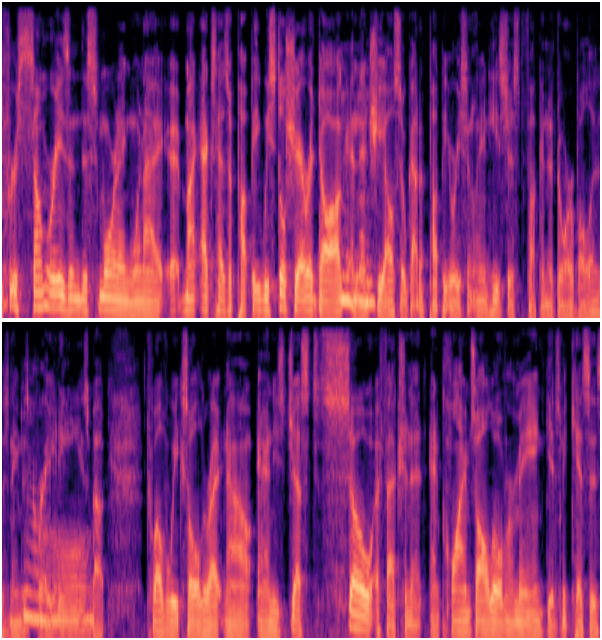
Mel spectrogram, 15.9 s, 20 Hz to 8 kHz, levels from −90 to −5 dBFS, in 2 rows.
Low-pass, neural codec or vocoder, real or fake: 7.2 kHz; codec, 16 kHz, 16 kbps, FreqCodec, larger model; fake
